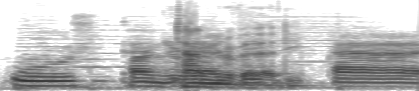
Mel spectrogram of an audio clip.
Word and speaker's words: Ugur Tanriverdi: Why don't you correct my really poor pronunciation on your surname, sir? It's Ugur Tanriverdi.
